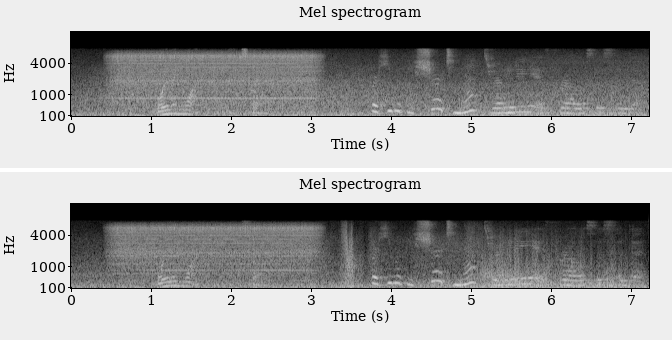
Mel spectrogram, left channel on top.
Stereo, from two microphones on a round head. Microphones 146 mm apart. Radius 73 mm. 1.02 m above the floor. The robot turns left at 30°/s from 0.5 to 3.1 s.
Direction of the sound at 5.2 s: Centre (ahead or behind).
